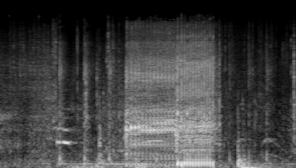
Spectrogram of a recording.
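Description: Airsoft PKM machine gun firing one rapid full-auto burst of about a second and a half, starting about two seconds in.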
